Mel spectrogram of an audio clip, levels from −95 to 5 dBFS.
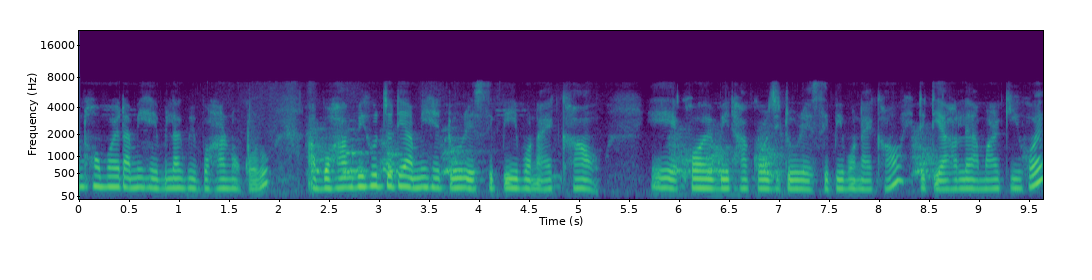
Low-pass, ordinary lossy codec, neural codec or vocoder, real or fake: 7.2 kHz; none; none; real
